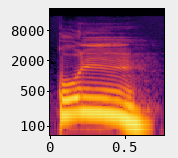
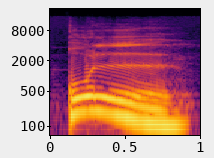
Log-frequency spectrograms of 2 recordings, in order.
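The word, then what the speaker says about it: قُل: Nah, lam ini dia makhrajnya atau pengucapannya ini bukan lewat hidung, melainkan lewat lidah. Maka jangan baca qul. Kalau qul itu ada unsur hidung, maka dihilangkan hidungnya menjadi qul.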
